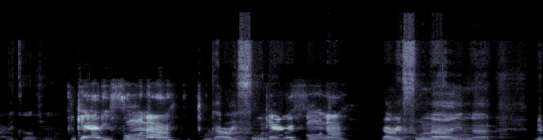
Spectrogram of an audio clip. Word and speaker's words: Garifuna: I'm gonna say it right because Garifuna, Garifuna, Garifuna.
